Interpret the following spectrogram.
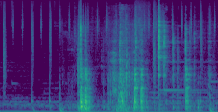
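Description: Metal clinks and rattles of a socket wrench and extension being worked on the crossmember bolts, several short bursts from about one and a half seconds in, over steady background music.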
